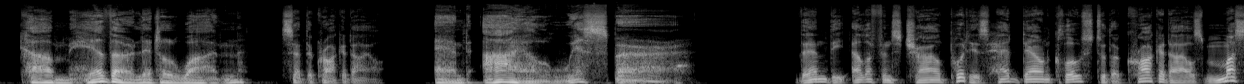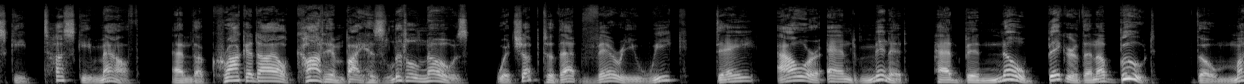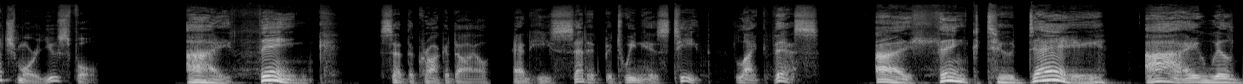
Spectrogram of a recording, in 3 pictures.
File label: US, character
